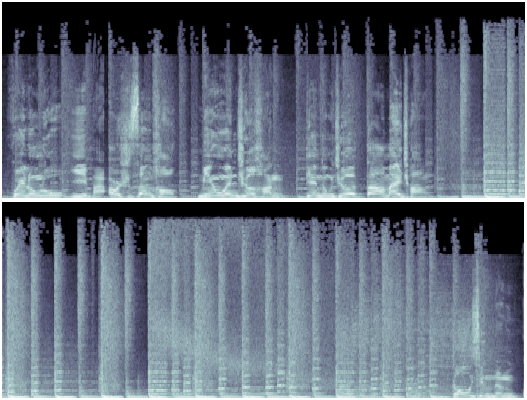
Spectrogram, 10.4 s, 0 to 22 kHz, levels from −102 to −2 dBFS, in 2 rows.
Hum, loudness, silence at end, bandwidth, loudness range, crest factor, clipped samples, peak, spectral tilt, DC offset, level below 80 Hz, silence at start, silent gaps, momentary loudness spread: none; -16 LUFS; 0.05 s; over 20 kHz; 1 LU; 14 dB; under 0.1%; -2 dBFS; -4.5 dB/octave; under 0.1%; -22 dBFS; 0 s; none; 6 LU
